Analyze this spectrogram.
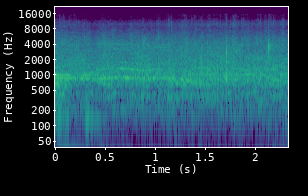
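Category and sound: crowd, audience applauding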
